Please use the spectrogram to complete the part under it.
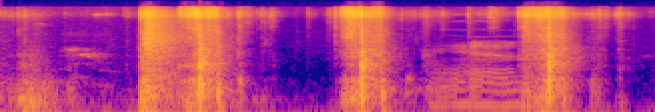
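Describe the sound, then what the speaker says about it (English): A knife chops cabbage on a board in three main clusters of crisp, crunchy cuts, with fainter cuts in between, all close up. "So, cutting up my cabbage."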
